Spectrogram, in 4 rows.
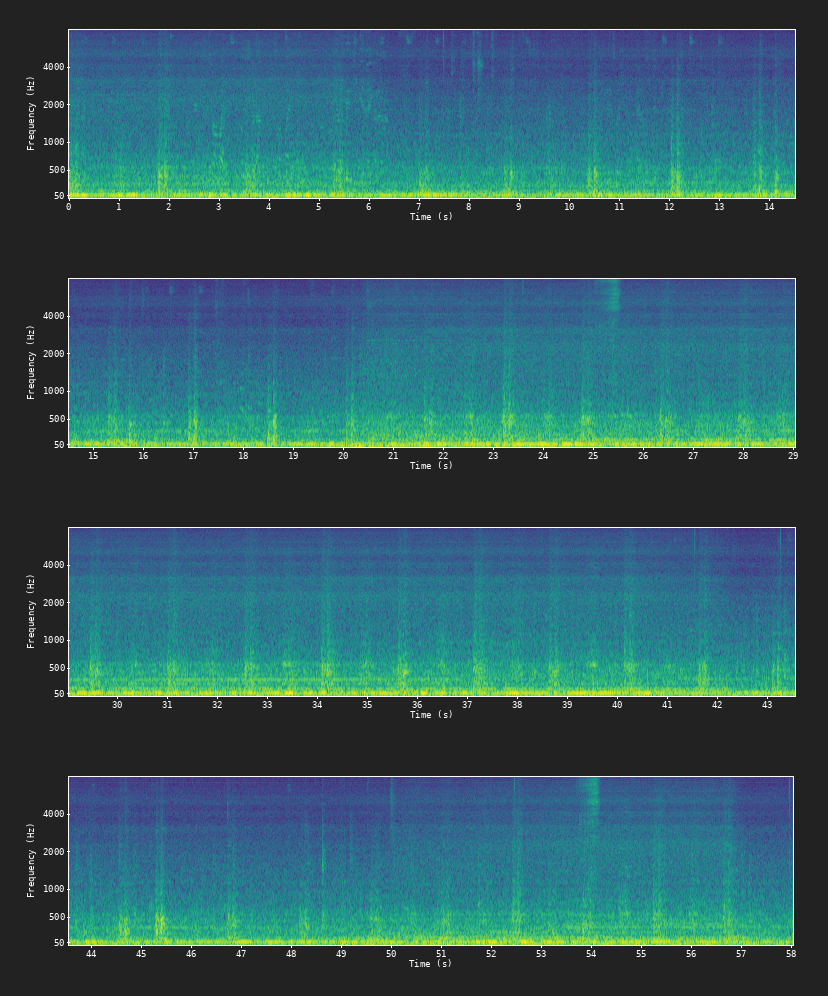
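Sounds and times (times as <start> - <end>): railcar engine drone: 0.0 - 58.0
short high hiss: 25.1 - 25.6, 53.7 - 54.2.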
